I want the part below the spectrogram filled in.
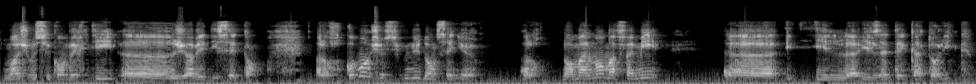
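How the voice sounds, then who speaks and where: The sort of man heard giving his testimony on a community radio slot: fifties, low-pitched, feeling his way haltingly from phrase to phrase. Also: sharp tone, low-quality recording. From Switzerland. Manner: halting, repeating himself. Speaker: guest giving a personal testimony. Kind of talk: unscripted spoken testimony.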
